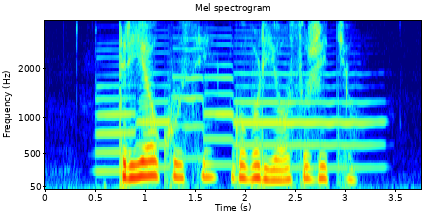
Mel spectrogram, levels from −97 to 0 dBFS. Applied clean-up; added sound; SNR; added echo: none; Wind instrument, woodwind instrument; 17 dB; none.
